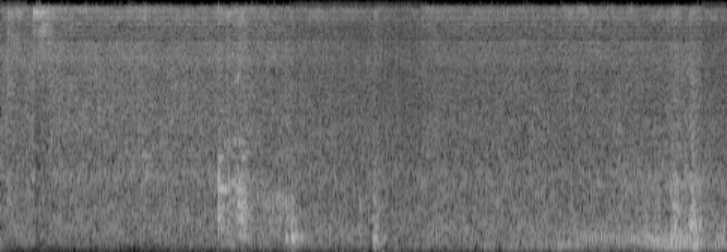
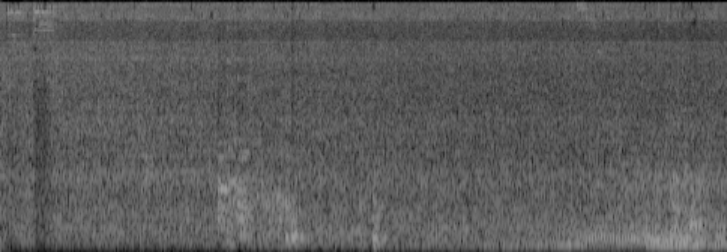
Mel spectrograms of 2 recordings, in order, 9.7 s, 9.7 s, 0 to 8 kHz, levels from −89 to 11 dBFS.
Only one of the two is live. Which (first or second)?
second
